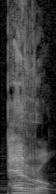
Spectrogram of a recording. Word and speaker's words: perro: Spanish we know this because it's a Trill and it's on the AL veiler perro we know that sound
